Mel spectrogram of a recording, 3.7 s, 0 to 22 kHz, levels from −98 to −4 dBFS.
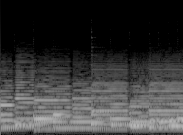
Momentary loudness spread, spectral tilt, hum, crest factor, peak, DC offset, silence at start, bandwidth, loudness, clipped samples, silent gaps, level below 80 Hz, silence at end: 4 LU; -9.5 dB/octave; none; 14 dB; -22 dBFS; under 0.1%; 0 s; 6 kHz; -38 LUFS; under 0.1%; none; under -90 dBFS; 0 s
